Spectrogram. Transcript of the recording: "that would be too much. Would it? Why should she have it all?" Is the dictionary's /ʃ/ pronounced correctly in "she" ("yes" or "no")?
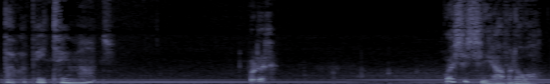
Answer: yes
